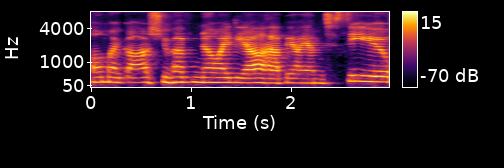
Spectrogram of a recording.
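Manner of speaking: acted-out very fast talking. Telling a story about reaching an airport hotel desk late at night, retelling rapid talking. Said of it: "I'm talking really fast like I do now".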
